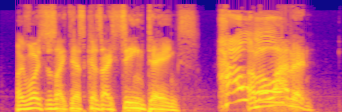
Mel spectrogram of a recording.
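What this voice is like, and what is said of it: Gruff put-on character voice. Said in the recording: “Give him a gruffy voice.”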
